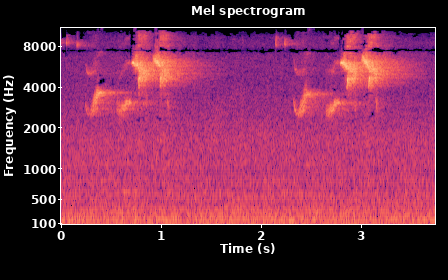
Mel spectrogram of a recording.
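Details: Two clear phrases of a blue-black grassquit's coleiro tuí-tuí style song, bird kept by a breeder: a rising thin note, then a loud sizzling burst, separated by about two seconds.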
